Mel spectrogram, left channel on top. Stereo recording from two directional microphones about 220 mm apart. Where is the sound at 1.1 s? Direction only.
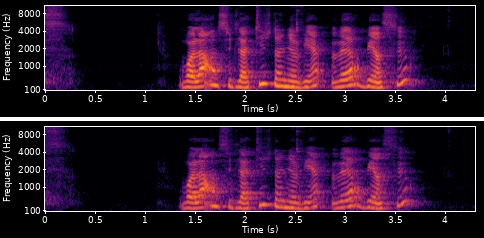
45° left (ahead or behind).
